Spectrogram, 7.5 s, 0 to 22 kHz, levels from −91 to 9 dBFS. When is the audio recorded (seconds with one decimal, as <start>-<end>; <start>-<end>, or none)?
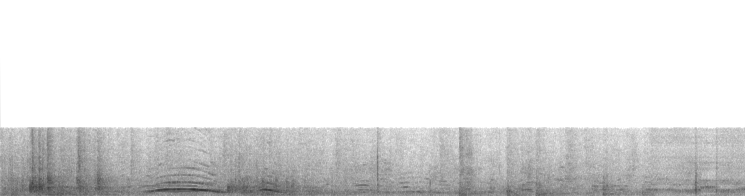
0.0-6.5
